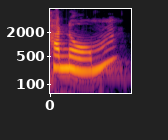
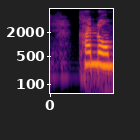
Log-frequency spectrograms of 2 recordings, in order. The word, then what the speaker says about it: ขนม: สระ อะ ค่ะ คือ ขนม ขนม เป็น คำ ที่ ไม่ ประวิสรรชนีย์ ใช่ ไหม คะ ลูก เพราะ เวลา เรา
